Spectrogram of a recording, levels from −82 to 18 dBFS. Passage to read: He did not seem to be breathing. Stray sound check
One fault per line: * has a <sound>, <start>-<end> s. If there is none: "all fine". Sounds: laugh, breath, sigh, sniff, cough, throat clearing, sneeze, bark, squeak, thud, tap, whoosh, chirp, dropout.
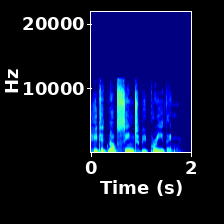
all fine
